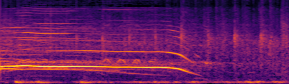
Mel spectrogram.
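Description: Audience cheering, with one or two voices holding a long, high shout. The shout holds steady for a couple of seconds, then falls away about three seconds in. Low thuds run underneath.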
